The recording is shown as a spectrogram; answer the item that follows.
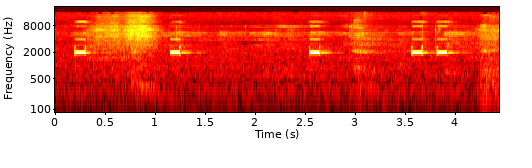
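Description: Photocopier touchscreen key beeps: five short high beeps, one for each button press as the menus are stepped through, the last two in quick succession.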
